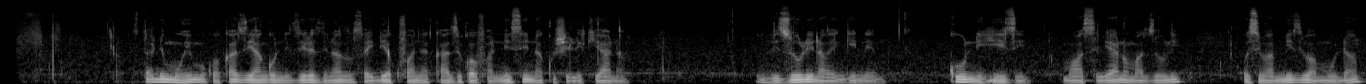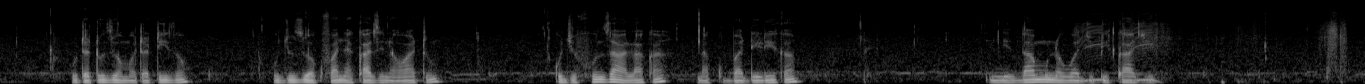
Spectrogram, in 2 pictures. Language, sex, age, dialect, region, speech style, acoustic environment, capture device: Swahili, male, 18-24, Kenya - Mombasa, Kenya, relaxed, nature, mobile / Linux / Chrome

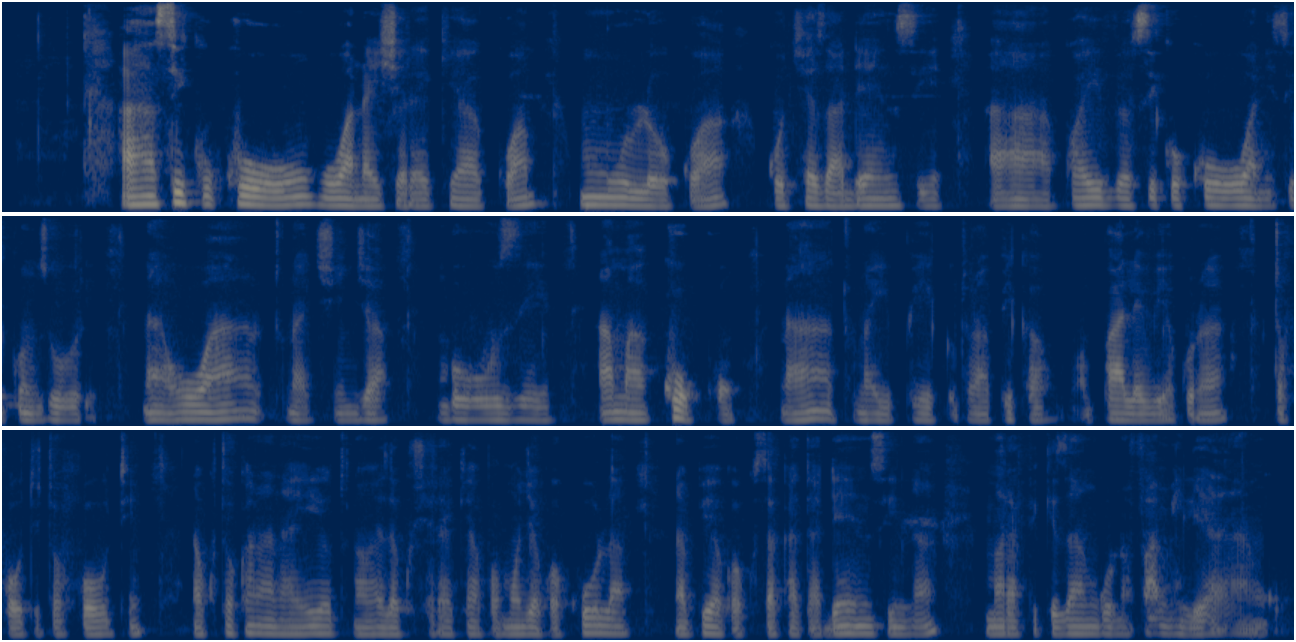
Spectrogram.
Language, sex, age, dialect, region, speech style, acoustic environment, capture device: Swahili, male, 18-24, Kenya - Mombasa, Kenya, focused; excited; relaxed, silence, mobile / Linux / Chrome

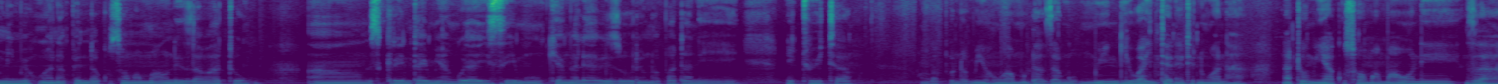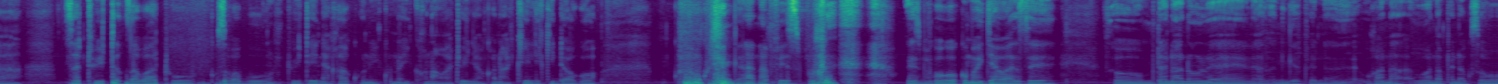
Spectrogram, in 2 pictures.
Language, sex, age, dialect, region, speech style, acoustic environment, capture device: Swahili, male, 18-24, Kenya - Nairobi Sheng-influenced, Kenya, relaxed, silence, desktop / Linux / Chrome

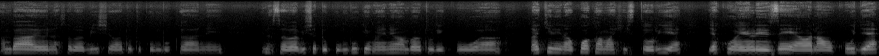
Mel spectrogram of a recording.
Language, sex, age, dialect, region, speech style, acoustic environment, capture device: Swahili, female, 35-44, Tanzania - Dar es Salaam, Tanzania, focused, nature; silence, mobile / Linux / Chrome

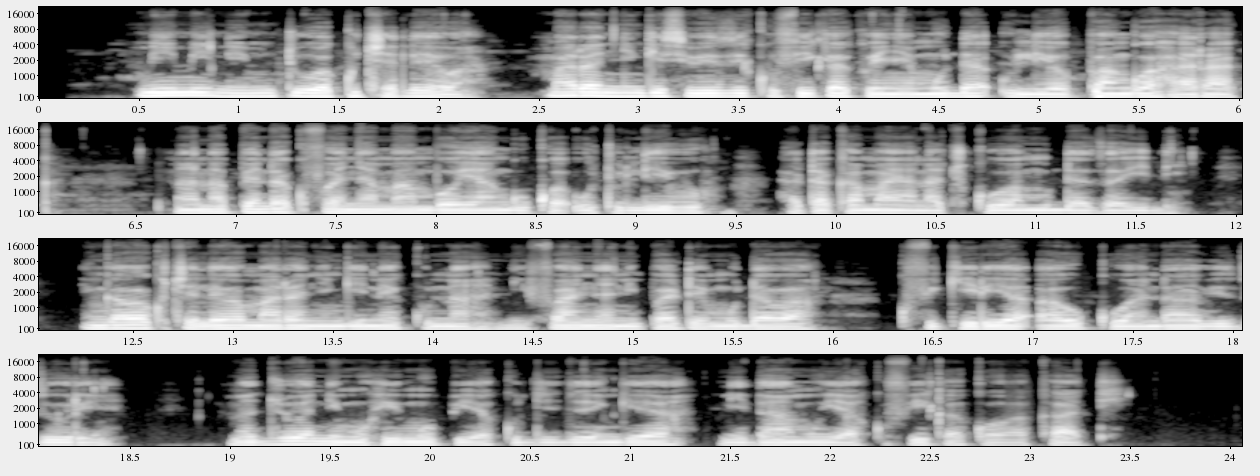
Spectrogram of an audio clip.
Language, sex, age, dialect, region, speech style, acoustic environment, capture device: Swahili, male, 18-24, Kenya - Nairobi Sheng-influenced, Kenya, happy, silence, mobile / Linux / Chrome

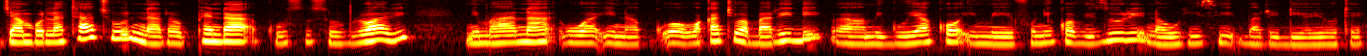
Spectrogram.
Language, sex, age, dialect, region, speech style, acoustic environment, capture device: Swahili, female, 45-54, Kenya - Nairobi Sheng-influenced, Kenya, happy; relaxed, people talking; music, mobile / Linux / Chrome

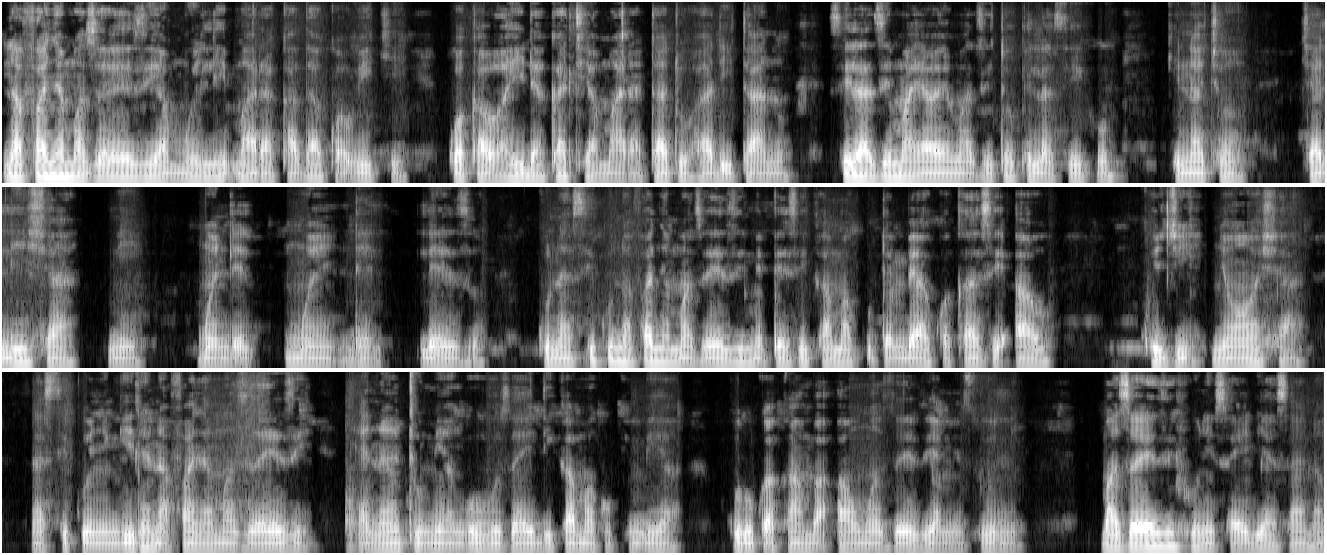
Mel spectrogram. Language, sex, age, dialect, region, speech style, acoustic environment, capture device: Swahili, male, 18-24, Kenya - Nairobi Sheng-influenced, Kenya, focused, silence, mobile / Linux / Chrome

